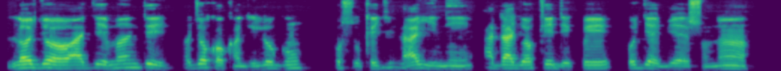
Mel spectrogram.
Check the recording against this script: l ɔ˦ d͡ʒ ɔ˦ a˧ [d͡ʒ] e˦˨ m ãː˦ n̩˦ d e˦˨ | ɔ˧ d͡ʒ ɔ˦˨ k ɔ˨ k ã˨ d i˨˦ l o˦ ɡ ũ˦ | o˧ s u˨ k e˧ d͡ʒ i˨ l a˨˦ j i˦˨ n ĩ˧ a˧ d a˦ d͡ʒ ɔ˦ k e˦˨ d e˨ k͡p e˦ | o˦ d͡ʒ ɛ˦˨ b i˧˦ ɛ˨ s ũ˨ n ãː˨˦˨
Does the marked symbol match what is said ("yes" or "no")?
yes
